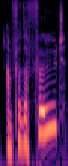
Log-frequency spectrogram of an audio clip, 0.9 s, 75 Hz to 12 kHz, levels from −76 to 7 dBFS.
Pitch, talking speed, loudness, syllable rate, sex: 185 Hz, 265 wpm, -15 LUFS, 5.5 syllables/s, male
